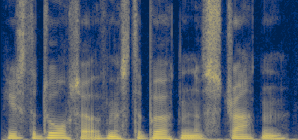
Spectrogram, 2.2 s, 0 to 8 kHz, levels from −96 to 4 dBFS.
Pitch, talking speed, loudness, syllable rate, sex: 105 Hz, 240 wpm, -16 LUFS, 5.5 syllables/s, male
